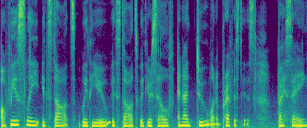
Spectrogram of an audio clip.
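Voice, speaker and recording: A woman speaks quietly and fairly slowly, her medium pitch carrying a dark, mellow, somewhat breathy tone with ordinary pitch variation. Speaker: self-help podcast host. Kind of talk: casual podcast monologue. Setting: outdoors.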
